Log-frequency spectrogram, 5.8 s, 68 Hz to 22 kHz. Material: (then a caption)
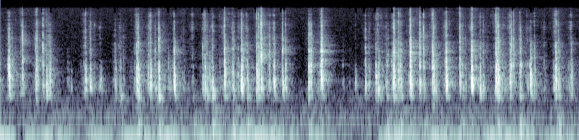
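Plastic. Fingertips type continuously on a full-size plastic typewriter-style computer keyboard with round retro keycaps in peach and cream, lying on a white cloth. A steady run of about 33 quick, dry clicky taps, centered in the mid range with short brighter edges, sits over a low rumble.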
